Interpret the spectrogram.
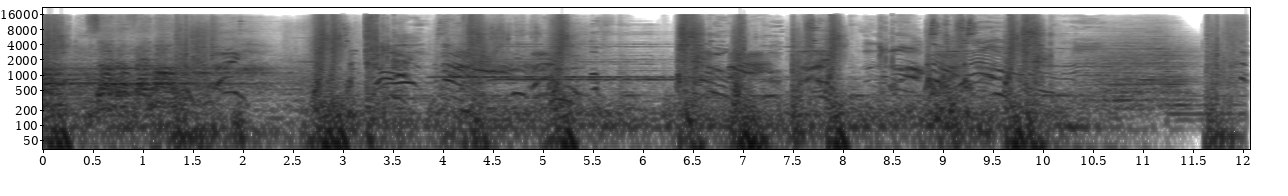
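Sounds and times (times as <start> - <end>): punch sound effects: 2.6 - 3.4.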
